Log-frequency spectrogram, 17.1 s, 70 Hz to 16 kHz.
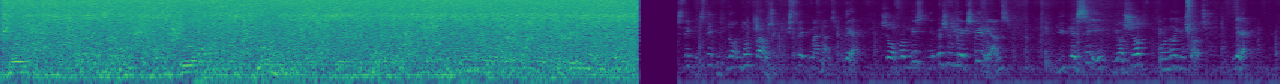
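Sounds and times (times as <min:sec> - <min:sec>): loud static hiss: 0:00.0 - 0:08.6.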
